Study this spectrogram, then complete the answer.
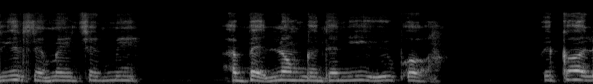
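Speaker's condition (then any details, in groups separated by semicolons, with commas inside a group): Cerebral palsy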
